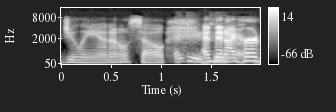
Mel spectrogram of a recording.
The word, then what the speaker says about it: Juliano: No, I you know, I actually think my husband says Juliano, but I like to say Juliano.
